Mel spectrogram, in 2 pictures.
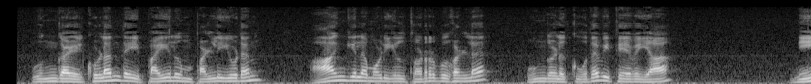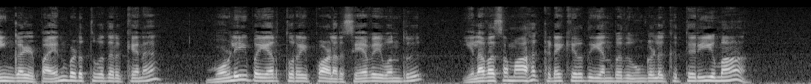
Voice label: tamil; public schools; going to a public school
